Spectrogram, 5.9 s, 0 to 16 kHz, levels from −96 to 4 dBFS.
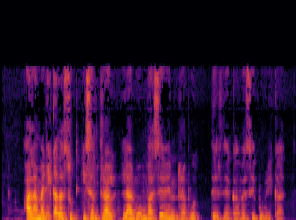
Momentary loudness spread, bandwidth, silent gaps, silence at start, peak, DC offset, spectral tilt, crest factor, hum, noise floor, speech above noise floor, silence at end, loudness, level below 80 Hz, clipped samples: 15 LU; 11.5 kHz; none; 0.5 s; -2 dBFS; under 0.1%; -4.5 dB/octave; 22 dB; none; -52 dBFS; 29 dB; 0.25 s; -23 LUFS; -64 dBFS; under 0.1%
